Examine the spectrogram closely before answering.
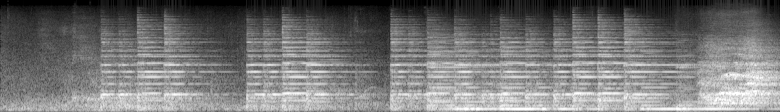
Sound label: Praises from every nation, gospelchor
